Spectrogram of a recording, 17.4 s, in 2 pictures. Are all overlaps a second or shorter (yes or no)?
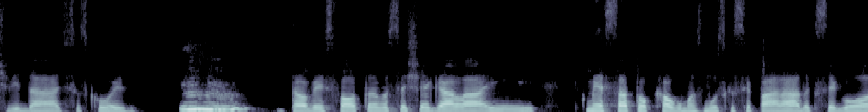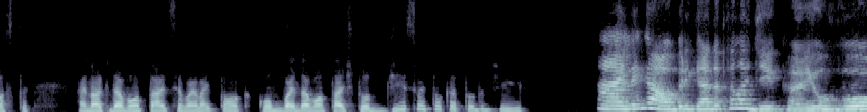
yes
